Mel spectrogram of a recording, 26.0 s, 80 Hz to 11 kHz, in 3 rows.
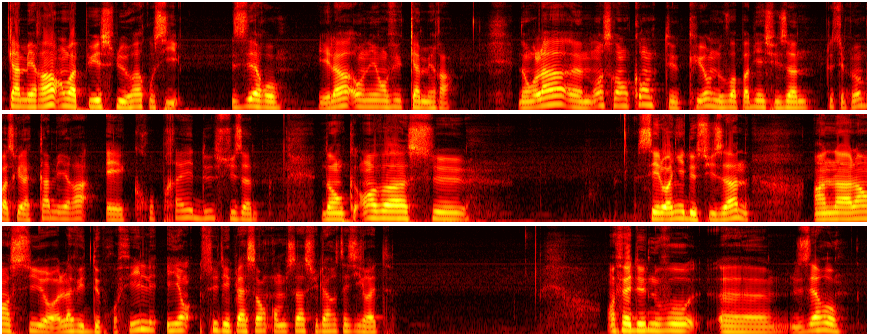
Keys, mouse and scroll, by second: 1.6 KP_0, 13.1 KP_3, 16.2-16.5 scroll up 2, 16.9 ctrl+scroll up 3, 17.6-17.9 scroll up 1, 20.8-24.0 drag, 24.0 KP_0.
